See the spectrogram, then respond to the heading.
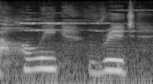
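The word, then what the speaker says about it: Holy Rude: The pronunciation sounds a little bit like Holly Rude Palace in Edinburgh, but the spelling is actually different. This spelling is R U D E, like the word rude.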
